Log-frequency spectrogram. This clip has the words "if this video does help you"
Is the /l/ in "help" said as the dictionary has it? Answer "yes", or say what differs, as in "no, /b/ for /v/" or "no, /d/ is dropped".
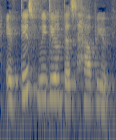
no, /l/ is dropped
